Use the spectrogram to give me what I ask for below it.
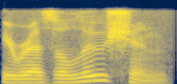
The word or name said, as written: irresolution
